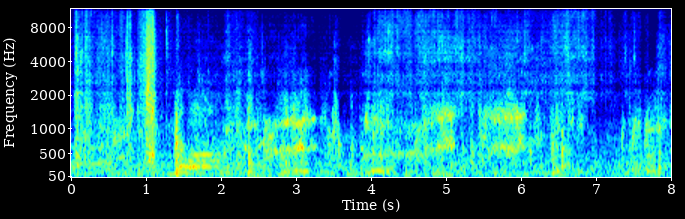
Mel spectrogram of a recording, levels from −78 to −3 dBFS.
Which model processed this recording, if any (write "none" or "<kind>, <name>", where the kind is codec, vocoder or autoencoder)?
codec, HILCodec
